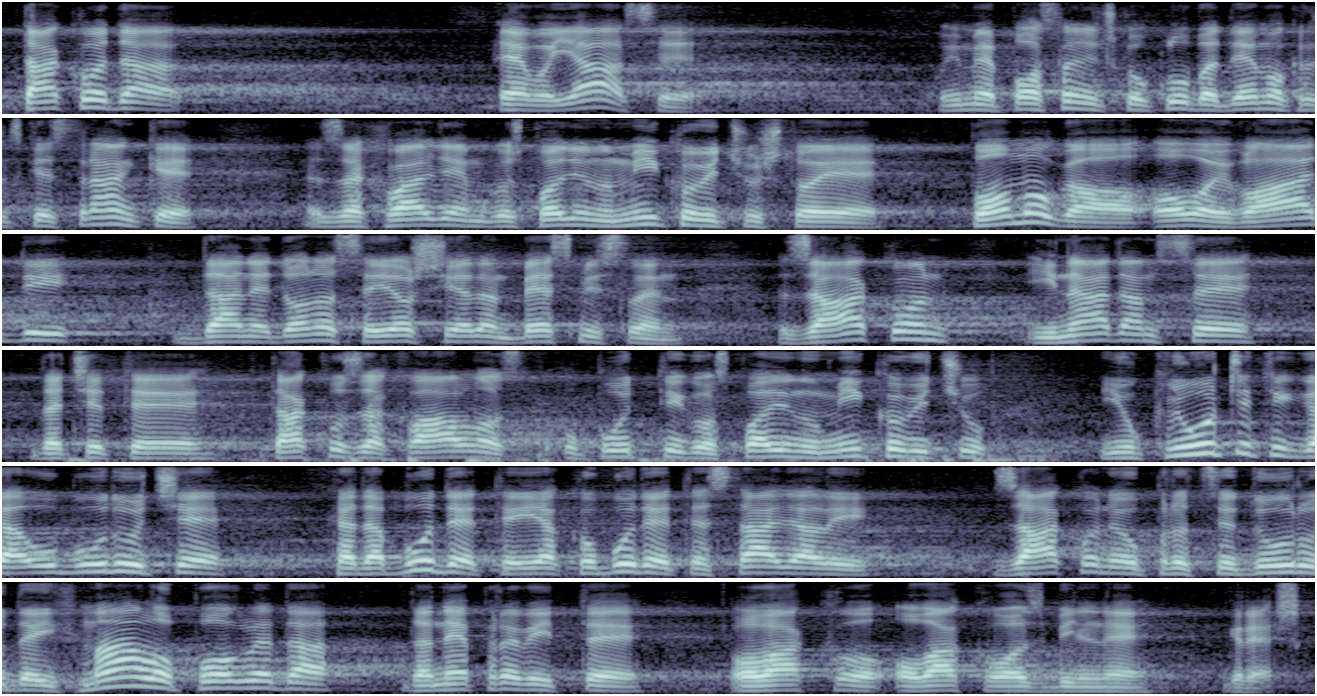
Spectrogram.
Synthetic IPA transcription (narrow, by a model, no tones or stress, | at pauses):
t̪ako̞d̪a | e̞ʋo̞jaːsḛ | uime̞po̞slˠanit͡ʃko̞ɡ̚klˠuːbad̪e̞mo̞kɾat̪ske̞st̪ɾaŋke̞ | zaxʋaʎuje̞mɡospo̞d̪inumiko̞ʋit͡ɕuʃt̪o̞jepo̞mo̞ɡaoʔoʋo̞jʋlˠaːd̪i | d̪ane̞d̪o̞no̞sejo̞ʃjed̪anbe̞smisle̞n | zaːko̞ninaːd̪amse̞ | d̪at͡ɕe̞t̪e̞t̪akʋuzaxʋaːlˠno̞ːst̪upuːt̪i̥t̪iɡo̞spo̞d̪inumiko̞ʋit͡ɕu | iukʎuːt͡ʂit̪iɡaubud̪uːt͡ɕe̞ | kad̪abud̪e̞t̪e̞iako̞bud̪e̞t̪e̞st̪aʋʎali | zaːko̞ne̞upɾo̞t̪se̞d̪uːɾud̪ajixmaːlˠo̞po̞ɡle̞d̪ad̪ane̞pɾaʋit̪e̞ | oʋakoʔoʋako̞ozbiʎne̞ | ɡɾḛʃke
